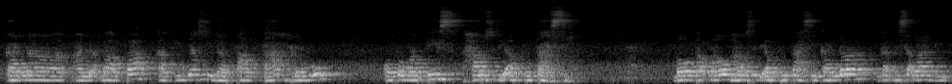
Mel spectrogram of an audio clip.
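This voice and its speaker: A woman voicing a calm male doctor who delivers grave news frankly and in a measured way, in an echoey church hall heard from afar. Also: high-pitched, distant mic, a little hiss or hum, pitched below the performer's own voice, natural voice.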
